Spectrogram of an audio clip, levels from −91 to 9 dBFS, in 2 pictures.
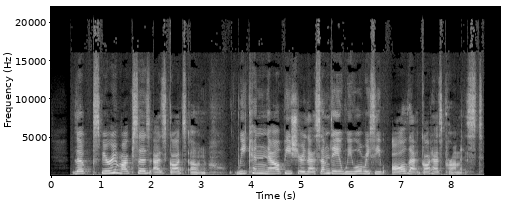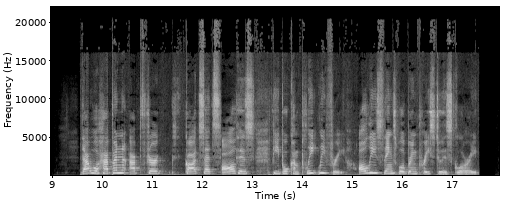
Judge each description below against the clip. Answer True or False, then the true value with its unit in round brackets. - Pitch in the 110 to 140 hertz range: False (290 Hz)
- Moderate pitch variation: True (4.8 semitones)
